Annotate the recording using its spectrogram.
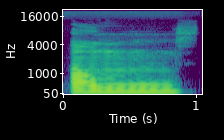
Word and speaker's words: Omens: Aliás, eu não sei a pronúncia direito. Como é que é? É Omens? Como é que é? Good Omens? The Good Omens. – Uh -huh. Omens.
